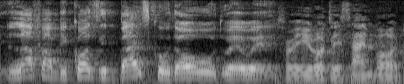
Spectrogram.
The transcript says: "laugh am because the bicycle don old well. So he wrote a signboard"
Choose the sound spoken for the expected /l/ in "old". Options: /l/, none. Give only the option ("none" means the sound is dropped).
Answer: none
